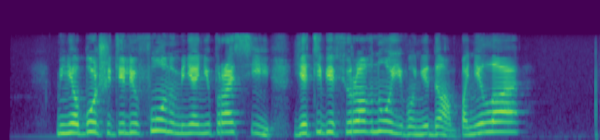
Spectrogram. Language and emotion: Russian, angry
